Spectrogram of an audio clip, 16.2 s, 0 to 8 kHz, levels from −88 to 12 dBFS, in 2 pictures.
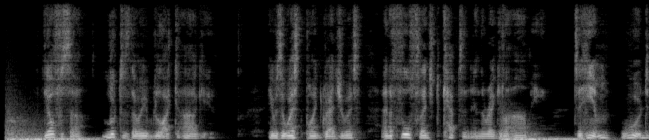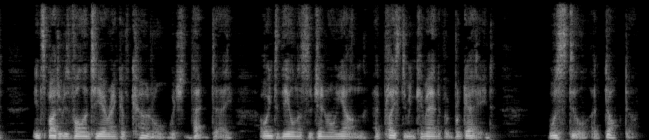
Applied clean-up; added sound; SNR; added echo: classical method WPE with log-MMSE.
